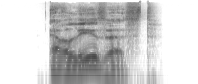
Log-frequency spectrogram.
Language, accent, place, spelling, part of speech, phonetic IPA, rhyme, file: German, Germany, Berlin, erlesest, verb, [ɛɐ̯ˈleːzəst], -eːzəst, De-erlesest.ogg
- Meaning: second-person singular subjunctive I of erlesen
